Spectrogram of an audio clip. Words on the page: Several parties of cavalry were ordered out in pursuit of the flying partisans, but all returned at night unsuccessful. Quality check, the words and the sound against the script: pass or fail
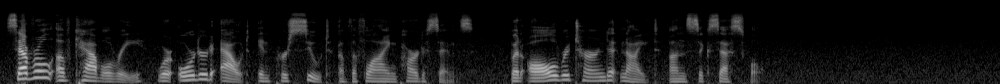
fail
